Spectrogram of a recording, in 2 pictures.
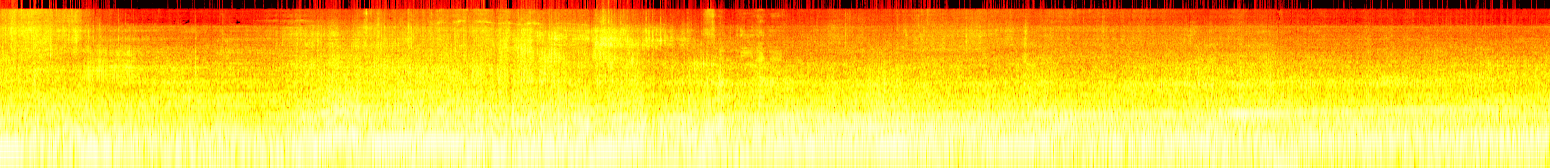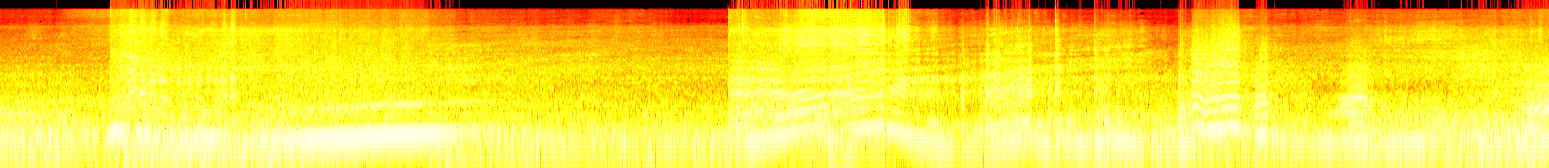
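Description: Drift car engines running at high revs, their pitch sweeping up and down as the throttle is worked through the slides. From about two-thirds of the way through, quick rises and falls in pitch follow one after another.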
